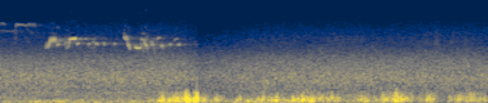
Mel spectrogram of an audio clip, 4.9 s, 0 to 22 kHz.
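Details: European robin singing on 4 April 2023 despite a cold wind, followed on foot by the recordist; one thin, high, twittering phrase with quick up-and-down notes. A steady low roar of wind fills the background.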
